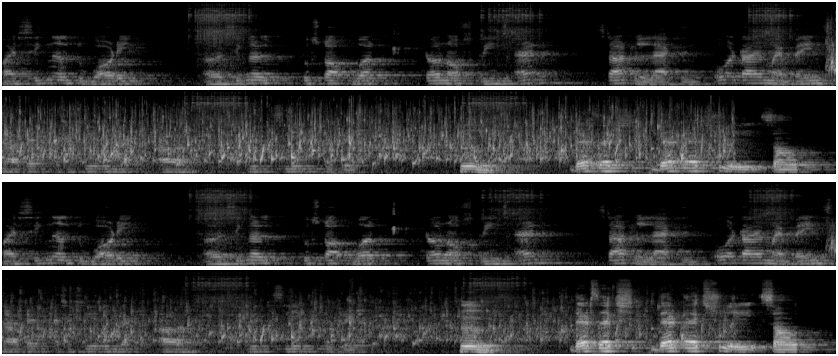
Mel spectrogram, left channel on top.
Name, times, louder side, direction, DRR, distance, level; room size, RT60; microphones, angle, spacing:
voice 1, 0.0-1.4 2.0-2.8 3.0-3.8 4.2-5.4 6.0-10.3 10.8-12.1, equal, 10° left, 1 dB, 1.5 m, -36 dB
Bicycle, 1.9-2.5 4.8-5.4 7.5-7.9 10.2-10.8 12.9-13.6, left 3 dB, 80° left, 5.8 m, -44 dB
sound 1, 8.2-15.7, left 7 dB, 55° left, 0.5 m, -33 dB
voice 2, 12.9-13.3 14.0-16.3, right 4 dB, 65° right, 9 dB, 0.6 m, -22 dB
20.0 x 19.0 x 2.4 m, 1.2 s
head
